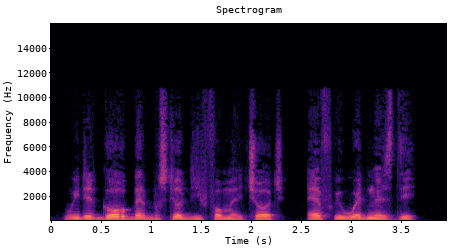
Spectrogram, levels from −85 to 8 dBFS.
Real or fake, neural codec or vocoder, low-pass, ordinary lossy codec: fake; codec, 16 kHz in and 24 kHz out, 0.6 kbps, FocalCodec, streaming, 2048 codes; 10.8 kHz; MP3, 48 kbps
